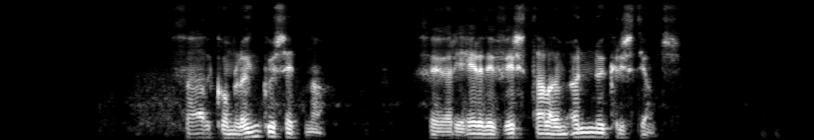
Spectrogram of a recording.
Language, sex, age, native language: Icelandic, male, 20-29, Icelandic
